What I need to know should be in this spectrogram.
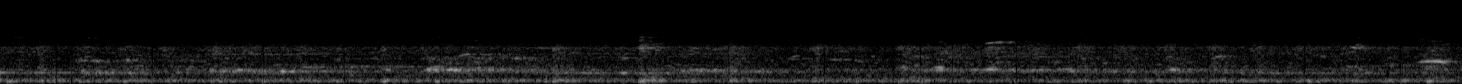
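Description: A crowd murmurs and calls out in a large open stadium.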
